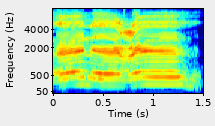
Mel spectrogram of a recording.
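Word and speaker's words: أنا: ana nanya pendek ya jadi ana itu dalam bahasa Arab tidak ada yang dibaca Baca panjang. Meskipun tulisannya nampak panjang tapi enggak ada ana. Itu enggak ada. Yang penting bacanya pendek ya.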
